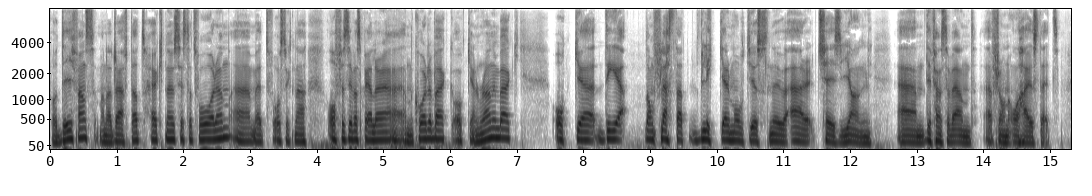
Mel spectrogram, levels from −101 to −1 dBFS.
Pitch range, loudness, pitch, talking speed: 100-135 Hz, -20 LUFS, 120 Hz, 150 wpm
